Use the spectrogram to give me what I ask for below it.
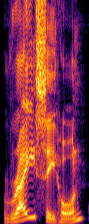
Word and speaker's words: Rhea Seehorn: Uh, Rhea Seehorn, as I found out, is well actually done.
